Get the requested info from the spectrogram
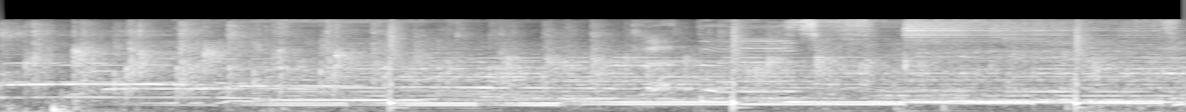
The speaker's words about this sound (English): Keep that hand clapping together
